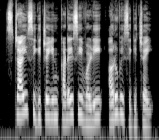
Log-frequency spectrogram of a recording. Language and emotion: Tamil, neutral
